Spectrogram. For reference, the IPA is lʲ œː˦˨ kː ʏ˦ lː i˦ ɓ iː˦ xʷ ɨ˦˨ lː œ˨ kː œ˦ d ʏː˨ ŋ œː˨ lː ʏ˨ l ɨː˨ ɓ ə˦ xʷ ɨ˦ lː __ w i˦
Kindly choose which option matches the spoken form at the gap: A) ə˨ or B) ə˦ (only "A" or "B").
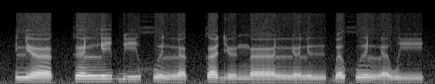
A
